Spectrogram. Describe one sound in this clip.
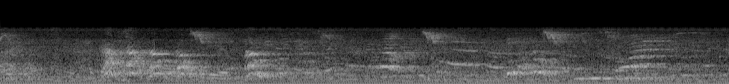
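A woman calls out commands to a dog with animation in a large echoing hall.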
